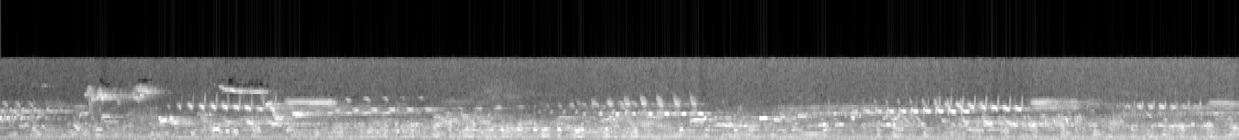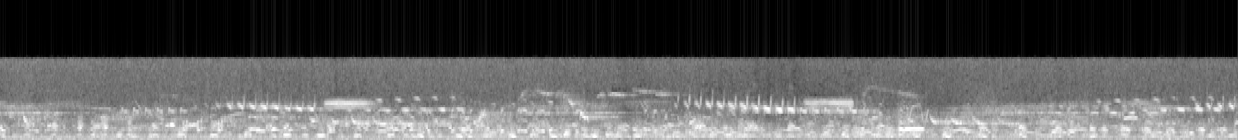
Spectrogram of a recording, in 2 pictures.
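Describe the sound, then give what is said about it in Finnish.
A flock of geese, including tundra geese, honks steadily as it flies overhead, many overlapping nasal calls forming a dense, fairly loud chorus with audible wingbeats for the whole stretch, with no one talking. “Joo, hanhet lentää ihan tästä meidän pään ylitse.”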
